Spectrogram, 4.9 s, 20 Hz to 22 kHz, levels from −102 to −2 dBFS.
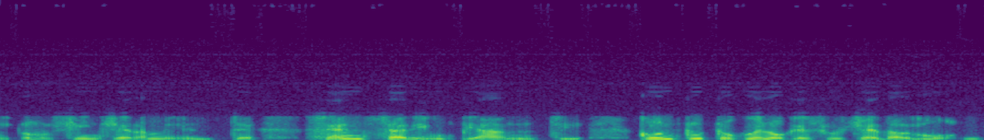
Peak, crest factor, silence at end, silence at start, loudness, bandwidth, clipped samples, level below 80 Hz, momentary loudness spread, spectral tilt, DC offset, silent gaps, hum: -6 dBFS; 20 dB; 0 s; 0 s; -26 LUFS; 4.1 kHz; under 0.1%; -82 dBFS; 14 LU; -8.5 dB/octave; under 0.1%; none; none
